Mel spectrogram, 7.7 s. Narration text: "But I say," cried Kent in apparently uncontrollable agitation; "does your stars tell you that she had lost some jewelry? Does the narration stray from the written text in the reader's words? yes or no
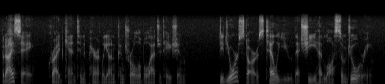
yes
